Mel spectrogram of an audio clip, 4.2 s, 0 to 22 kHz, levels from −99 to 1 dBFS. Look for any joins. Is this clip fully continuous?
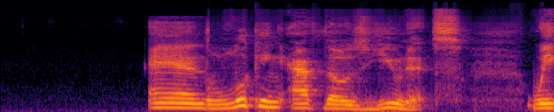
no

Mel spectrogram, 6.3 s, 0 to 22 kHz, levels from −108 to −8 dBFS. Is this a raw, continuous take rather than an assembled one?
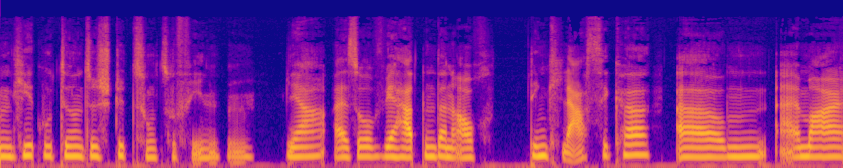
no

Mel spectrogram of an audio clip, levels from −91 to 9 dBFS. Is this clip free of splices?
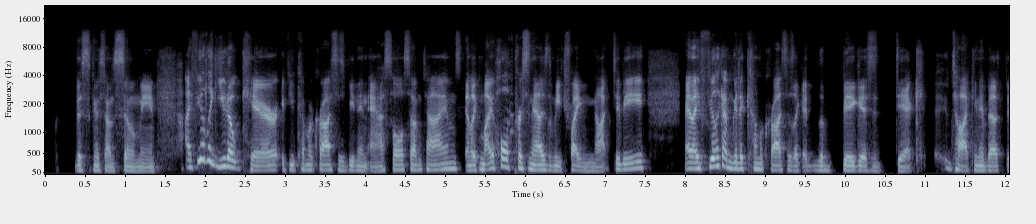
no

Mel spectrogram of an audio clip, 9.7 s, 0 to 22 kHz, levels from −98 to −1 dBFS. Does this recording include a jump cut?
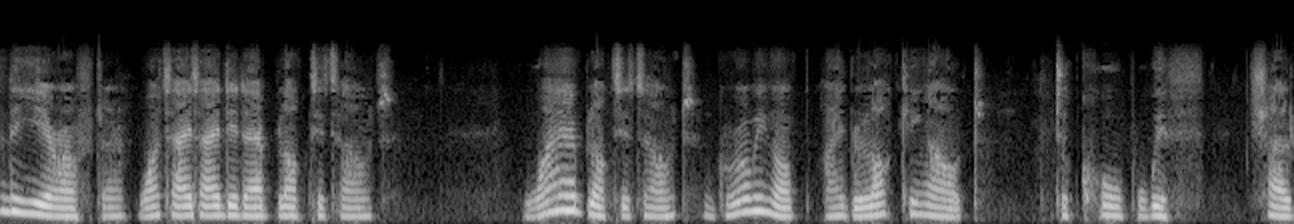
yes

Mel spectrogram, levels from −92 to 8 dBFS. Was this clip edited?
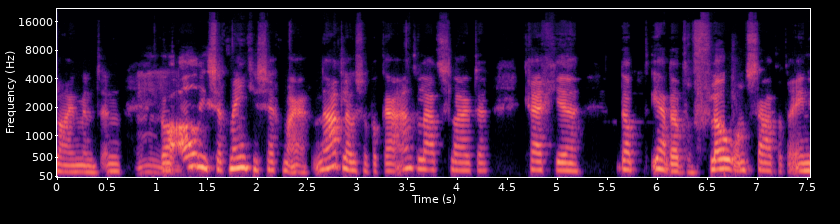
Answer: no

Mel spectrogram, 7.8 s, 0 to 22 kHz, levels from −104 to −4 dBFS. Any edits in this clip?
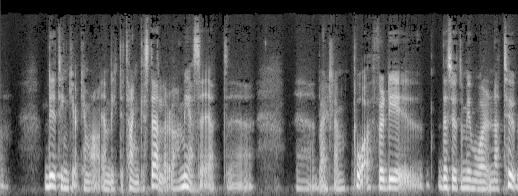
yes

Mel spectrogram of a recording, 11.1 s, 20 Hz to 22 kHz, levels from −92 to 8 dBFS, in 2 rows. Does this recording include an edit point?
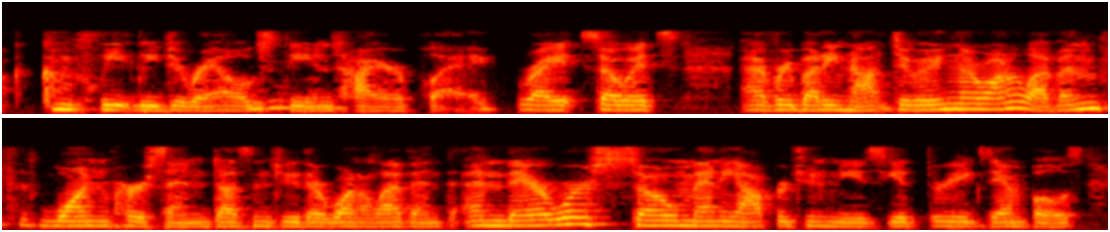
yes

